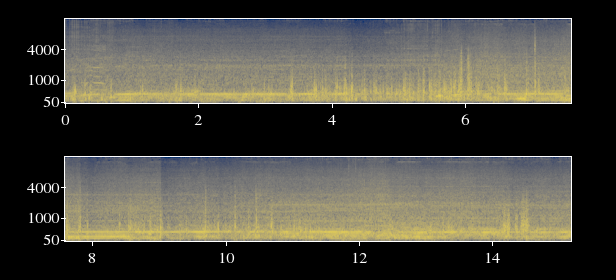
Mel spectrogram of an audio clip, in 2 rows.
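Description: Sport Jet 90 jet-drive engine running steadily as the small jet boat moves across the water, with its pitch shifting a little. Irregular knocks and rattles run through it.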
